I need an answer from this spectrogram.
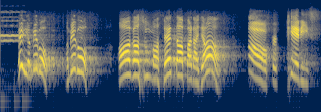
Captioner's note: speaking in Spanish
